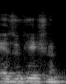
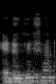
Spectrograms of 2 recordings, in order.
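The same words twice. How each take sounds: First: এডুকেশন said as "ejukeshon", with j and sh sounds; other accent's education. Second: এডুকেশন said as "edukeson", plain d and s sounds; এডুকেশন with a hard d and an s ending; one accent's education. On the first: Teacher shows the other way to say এডুকেশন, as "ejukeshon". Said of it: "আর একটা কেউ বলে এডুকেশন". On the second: Teacher shows one way to say এডুকেশন, as "edukeson". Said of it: "যেমন কেউ বলে এডুকেশন". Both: Shown as a demonstration.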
